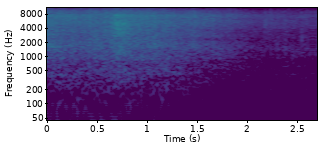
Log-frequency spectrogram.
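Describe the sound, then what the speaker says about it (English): Small sea waves wash onto the shore at Uranui in Taranaki during a kayak competition day, a steady broad hiss of surf with light wind buffeting the microphone, continuous and fairly soft, with no voices. "The waves were small and the wind was fairly light."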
